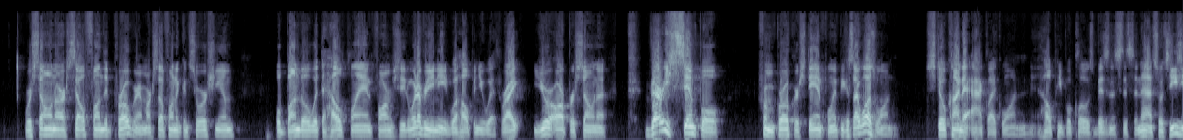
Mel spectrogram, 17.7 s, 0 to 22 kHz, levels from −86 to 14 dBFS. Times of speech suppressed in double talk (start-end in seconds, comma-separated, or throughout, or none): none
